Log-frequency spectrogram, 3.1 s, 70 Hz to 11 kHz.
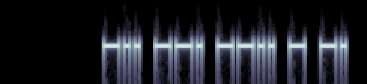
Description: Morse code, heard as a keyed tone, about 29 wpm, 700 Hz. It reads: DGZTN
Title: Code Groups - 5 Letter:Numbers - 28wpm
